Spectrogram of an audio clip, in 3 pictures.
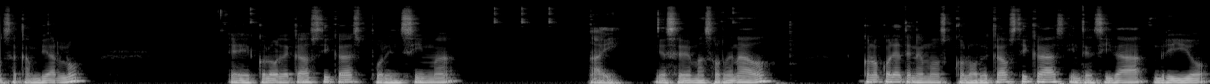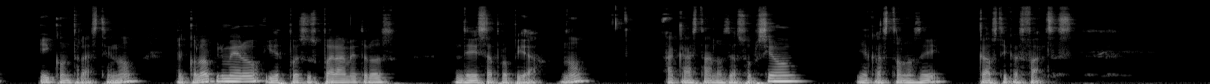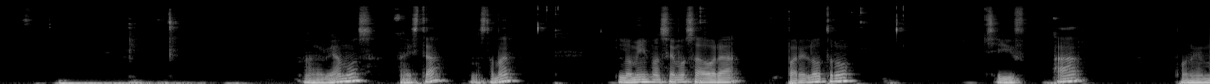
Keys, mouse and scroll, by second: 2.3 click, 4.8 click, 7.1 click, 7.6 Tab, 25.7 ctrl+Down, 30.2 z, 31.0 click, 32.7 click, 34.5 shift+a.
